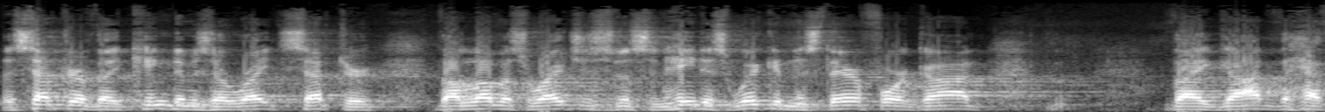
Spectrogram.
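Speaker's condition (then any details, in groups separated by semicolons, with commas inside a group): No condition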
